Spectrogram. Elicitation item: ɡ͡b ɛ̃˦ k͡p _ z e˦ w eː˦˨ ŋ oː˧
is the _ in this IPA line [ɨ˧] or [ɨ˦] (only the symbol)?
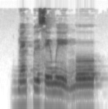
ɨ˦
